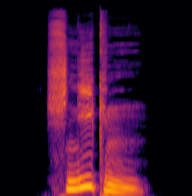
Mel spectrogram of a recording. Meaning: inflection of schnieke: 1. strong genitive masculine/neuter singular 2. weak/mixed genitive/dative all-gender singular 3. strong/weak/mixed accusative masculine singular 4. strong dative plural
- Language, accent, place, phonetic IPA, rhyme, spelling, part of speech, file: German, Germany, Berlin, [ˈʃniːkn̩], -iːkn̩, schnieken, adjective, De-schnieken.ogg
